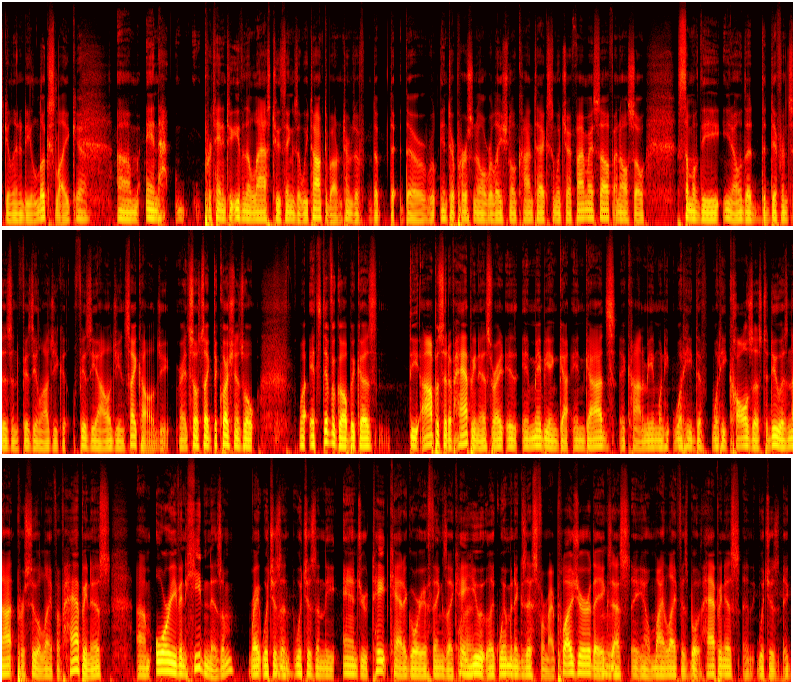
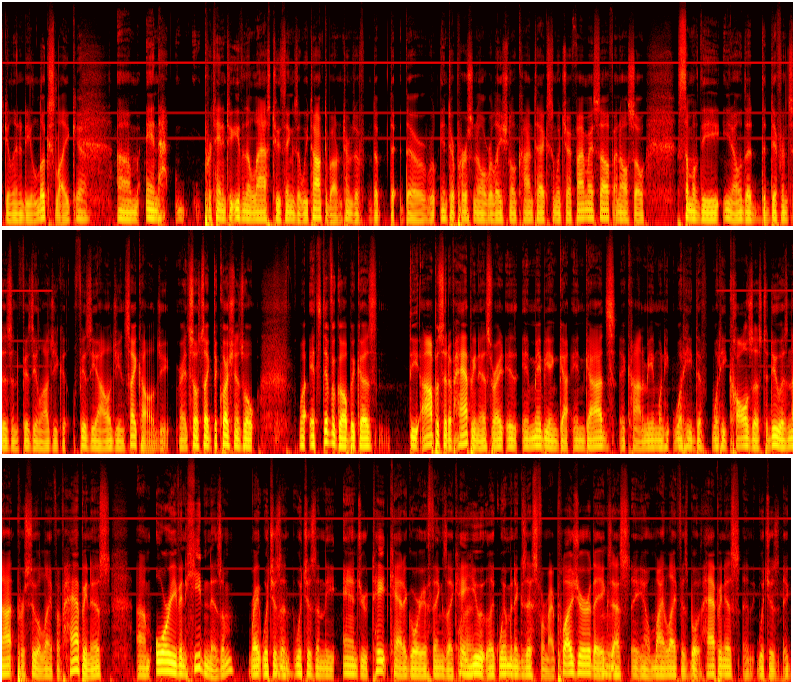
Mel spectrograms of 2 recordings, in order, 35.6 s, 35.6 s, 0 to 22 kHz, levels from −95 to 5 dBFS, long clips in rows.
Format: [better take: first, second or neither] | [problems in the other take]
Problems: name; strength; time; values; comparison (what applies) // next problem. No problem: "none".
first | high-pitched whine; faint; until 13 s and from 23 s on; 8 kHz, 30 dB below the speech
